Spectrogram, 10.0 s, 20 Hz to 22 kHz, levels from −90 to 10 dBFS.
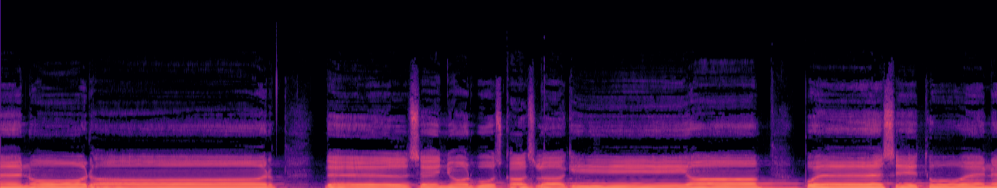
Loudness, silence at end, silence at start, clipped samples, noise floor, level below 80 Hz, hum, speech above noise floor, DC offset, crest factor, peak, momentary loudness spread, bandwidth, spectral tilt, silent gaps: -20 LUFS; 0 s; 0 s; under 0.1%; -45 dBFS; -66 dBFS; none; 26 dB; under 0.1%; 14 dB; -6 dBFS; 5 LU; 10.5 kHz; -7 dB/octave; none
